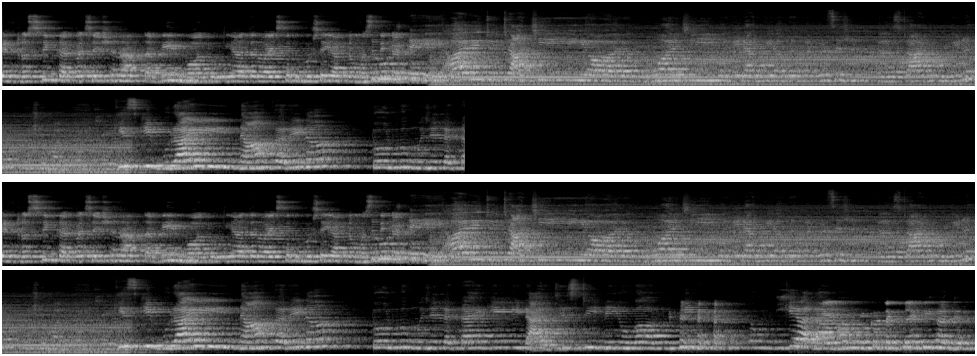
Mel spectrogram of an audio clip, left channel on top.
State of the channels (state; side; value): drops out; left; at 14.4 s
